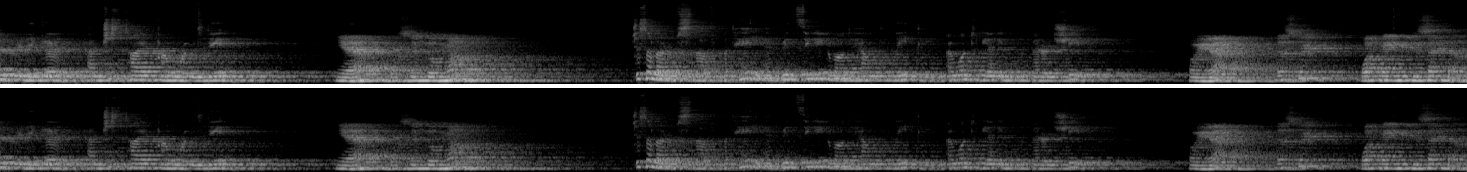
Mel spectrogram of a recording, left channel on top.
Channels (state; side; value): quieter; right; 5.6 dB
